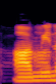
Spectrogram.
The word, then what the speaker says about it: آمنہ: رہا ہے۔ تاہم، بعض لوگ اسے میم پر فتحہ (زبر) کے ساتھ "آمنہ" کہتے ہیں۔ رسول اللہ صلی اللہ علیہ وسلم کی والدہ کا نام آمنہ بنت وہب تھا، اس لیے اس نام کا تلفظ میم پر کسرہ کے ساتھ "آمینہ" ہونا چاہیے۔ مفہوم: دارالافتاء، جامعہ العلوم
